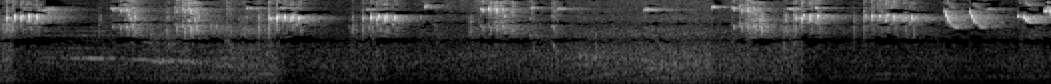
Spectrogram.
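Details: Peruvian saffron finch of a giant mutation sings loudly in a crackling style. Bursts of very high, rapid trills and sharp chips come every half second or so over a steady background hiss.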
